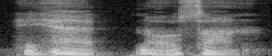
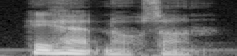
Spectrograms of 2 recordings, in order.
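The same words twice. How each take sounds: First: Quieter, slower repetition to himself; slow, soft inner resolve; softer inner echo. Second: Said in the usual way. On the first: A narrator's reading. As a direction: say it again as a private vow. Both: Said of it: "repeated inwardly".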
